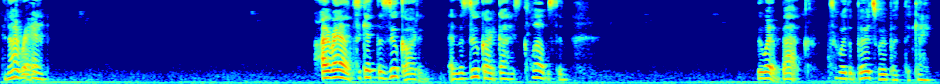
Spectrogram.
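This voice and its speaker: A woman playing a traumatised, lonely young woman in a theatre monologue, halting and intense, often slipping into a breathy hush. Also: medium pitch, lightly acted. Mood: distressed, then hushed, grieving.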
